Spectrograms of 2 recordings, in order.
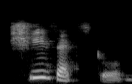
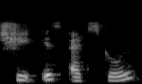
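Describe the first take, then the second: First: The verb is contracted into one syllable. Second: The verb is said in full as two words. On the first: This is the natural spoken form. The speaker calls it right. "when we speak to sound natural, we say she's at school" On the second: This is the written form. The speaker calls it wrong. "I'm not saying she is at school. We do write it like that"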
